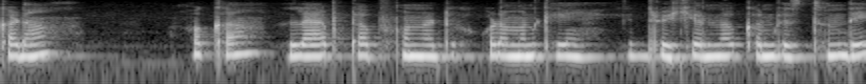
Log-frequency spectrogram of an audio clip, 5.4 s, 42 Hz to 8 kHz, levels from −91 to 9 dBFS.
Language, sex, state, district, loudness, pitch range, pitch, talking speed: Telugu, female, Andhra Pradesh, Krishna, -13 LUFS, 240-255 Hz, 245 Hz, 90 wpm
